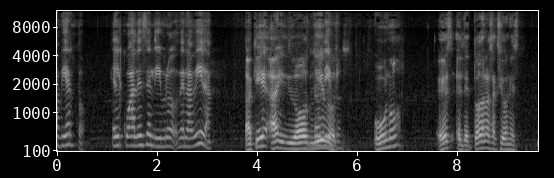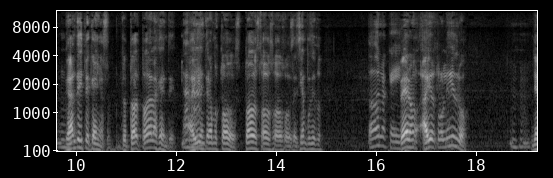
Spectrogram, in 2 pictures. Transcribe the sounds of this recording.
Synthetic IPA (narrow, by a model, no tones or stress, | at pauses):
aβjeɾt̪o | elkwale̞selːiβɾoðe̞laβiða | akiajðosliβɾos | uno | eseld̪et̪o̞ðazlasaksjo̞nes | ɡɾand̪esipe̞keɲost̪ot̪oðalaxent̪ḛaient̪ɾamost̪oðost̪oðost̪oðost̪oðososesjempoɾsjent̪o | t̪oðolokepeɾoajot̪ɾoliβɾo | a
